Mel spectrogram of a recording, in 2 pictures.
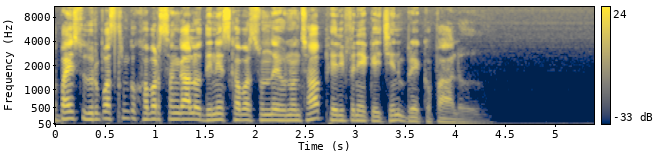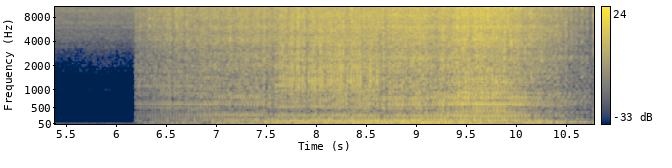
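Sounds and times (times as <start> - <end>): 
speech: 0.0 - 4.4
new motorbike engine starting and rumbling: 4.4 - 10.7.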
